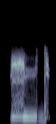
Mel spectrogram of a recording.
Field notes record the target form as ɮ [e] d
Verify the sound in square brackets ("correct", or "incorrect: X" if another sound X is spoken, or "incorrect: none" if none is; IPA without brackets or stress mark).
incorrect: y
